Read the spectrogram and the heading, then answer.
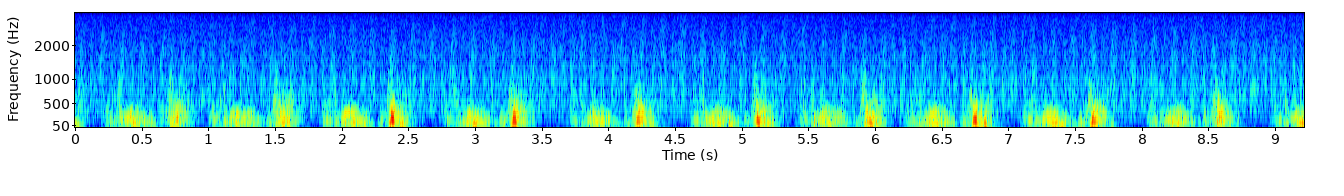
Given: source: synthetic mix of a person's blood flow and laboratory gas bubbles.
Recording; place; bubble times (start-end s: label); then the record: Doppler ultrasound of blood flow; precordium
no bubbles
From the record:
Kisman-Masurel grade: 000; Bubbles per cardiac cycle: 0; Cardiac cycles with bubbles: 0%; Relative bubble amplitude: no bubbles discernible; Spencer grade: 0 (complete lack of bubble signals)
